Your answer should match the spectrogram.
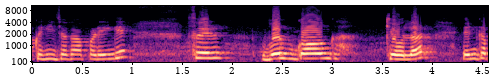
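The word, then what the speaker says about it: Köhler: वेहाइमर भी आप कहीं जगह पढ़ेंगे, फिर वुल्फगांग क्योलर, इनका प्रोनाउंसिएशन आप कोहला भी पढ़ेंगे, और उसके बाद हमारे पास आ जाते हैं कुर्ट कोफका।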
